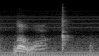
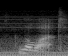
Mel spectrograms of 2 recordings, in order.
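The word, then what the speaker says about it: Lo'ak: Loak. – Loat. – No, it's K. – L-O-A-T.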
